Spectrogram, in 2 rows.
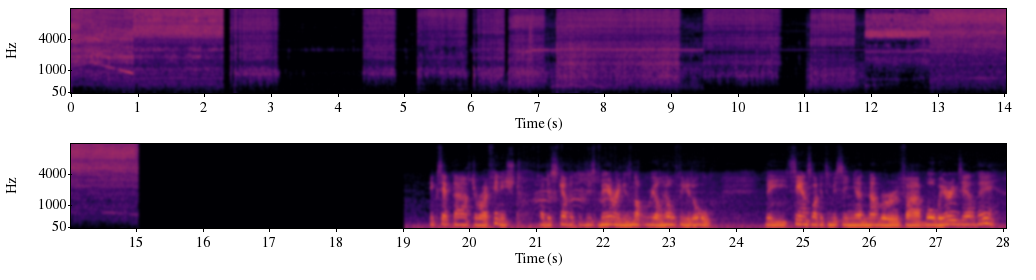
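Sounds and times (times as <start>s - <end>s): harsh hissing and rasping: 0.0s - 3.1s, 4.4s - 15.0s.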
